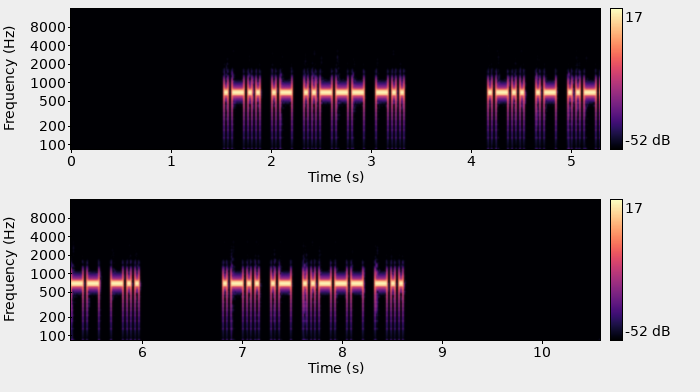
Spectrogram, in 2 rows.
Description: Morse code, heard as a keyed tone, about 30 wpm, 700 Hz. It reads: LA2D LA2D LA2D
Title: DXCC-100 Call Signs - 4 Characters - Repeated 3x - 30wpm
